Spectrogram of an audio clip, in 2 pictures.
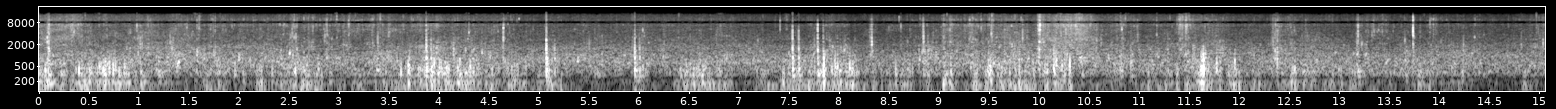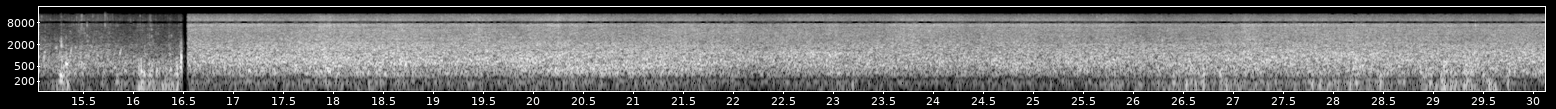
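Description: Sea water splashing and slapping irregularly around a kayak, with wind on the microphone. About halfway through it cuts suddenly to a steady, even rush of wind and sea.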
